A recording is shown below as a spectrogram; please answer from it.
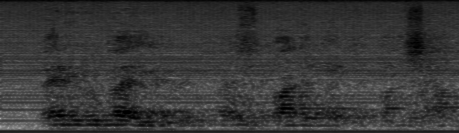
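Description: A man's voice through a handheld microphone and sound system, starting about a quarter second in, over a steady low electrical hum from the amplification.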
